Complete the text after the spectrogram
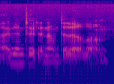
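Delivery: low, soft murmur trailing into a whisper; muttered under breath. Real, not acted. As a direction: mumble it to yourself while puzzling. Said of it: "rereads clue under breath".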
